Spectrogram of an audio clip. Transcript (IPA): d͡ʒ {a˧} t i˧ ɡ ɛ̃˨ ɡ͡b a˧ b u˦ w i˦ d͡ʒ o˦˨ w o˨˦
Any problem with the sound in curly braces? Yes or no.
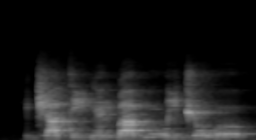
no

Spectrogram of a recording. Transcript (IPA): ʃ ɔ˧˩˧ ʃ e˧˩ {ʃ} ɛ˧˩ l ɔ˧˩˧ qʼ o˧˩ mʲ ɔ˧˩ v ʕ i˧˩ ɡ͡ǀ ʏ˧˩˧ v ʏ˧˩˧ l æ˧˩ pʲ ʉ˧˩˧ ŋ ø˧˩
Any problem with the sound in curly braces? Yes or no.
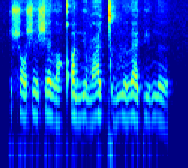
no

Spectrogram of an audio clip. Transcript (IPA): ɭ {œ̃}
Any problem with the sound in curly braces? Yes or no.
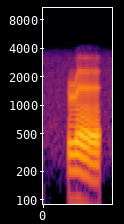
yes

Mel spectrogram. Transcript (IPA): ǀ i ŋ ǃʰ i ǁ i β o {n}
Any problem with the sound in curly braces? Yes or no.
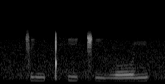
no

